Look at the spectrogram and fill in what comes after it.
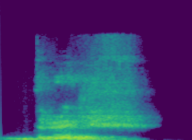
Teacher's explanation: In Sanskrit, whenever you get a sh, this is the palatal sh, it comes out the same place as the j comes out. Sanskrit differentiates between sh and sh, as some Slavonic languages do.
